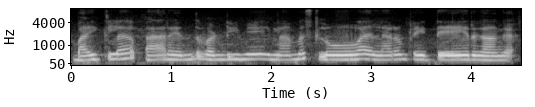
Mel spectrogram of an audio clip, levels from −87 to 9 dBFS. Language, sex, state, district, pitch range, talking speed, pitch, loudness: Tamil, female, Tamil Nadu, Kanyakumari, 195-215 Hz, 120 wpm, 200 Hz, -13 LUFS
